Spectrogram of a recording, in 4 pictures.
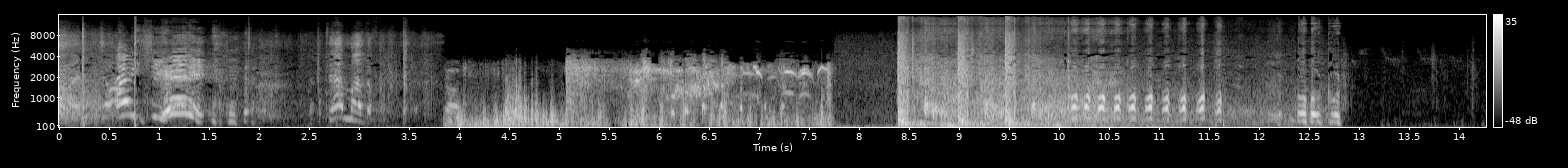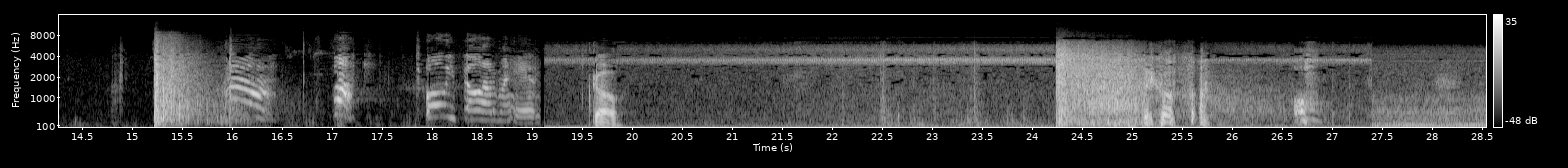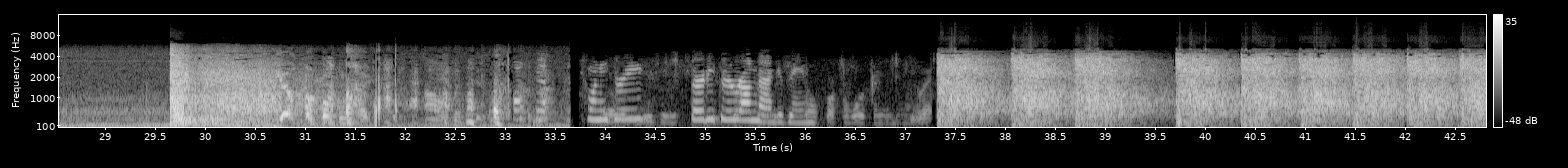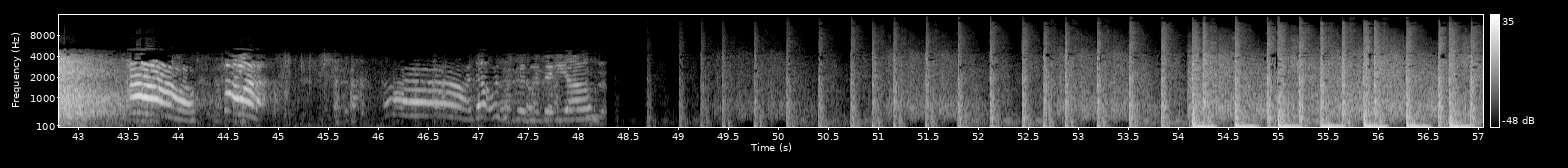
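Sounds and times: woman laughing: 1.4s - 3.3s, 5.7s - 7.8s, 10.1s - 12.9s, 25.1s - 25.8s, 26.6s - 27.1s, 31.0s - 33.5s, 44.2s - 48.2s
loud gunfire: 8.4s - 10.4s, 15.2s - 15.9s, 24.2s - 25.3s, 29.6s - 31.1s, 37.3s - 43.5s, 49.0s - 57.0s
gunshots: 8.4s - 10.6s, 15.2s - 16.0s, 24.2s - 25.4s, 29.6s - 31.1s, 37.3s - 43.5s, 49.0s - 57.0s
low steady hum: 27.2s - 33.7s.

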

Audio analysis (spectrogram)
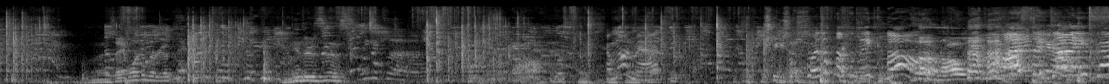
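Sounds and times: dice clattering on wooden floor: 0.0s - 0.5s, 1.9s - 2.6s, 4.2s - 8.5s.

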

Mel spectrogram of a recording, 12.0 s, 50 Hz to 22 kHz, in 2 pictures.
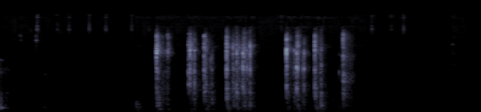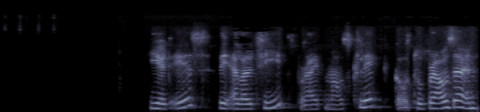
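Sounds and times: computer keyboard typing: 0.7s - 5.2s.

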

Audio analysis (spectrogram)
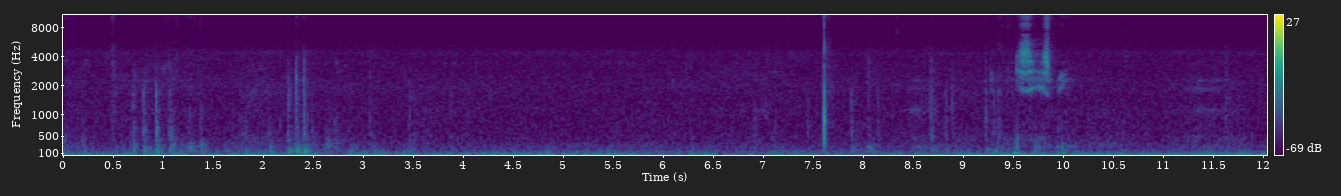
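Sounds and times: breathy human whisper: 9.4s - 10.2s.

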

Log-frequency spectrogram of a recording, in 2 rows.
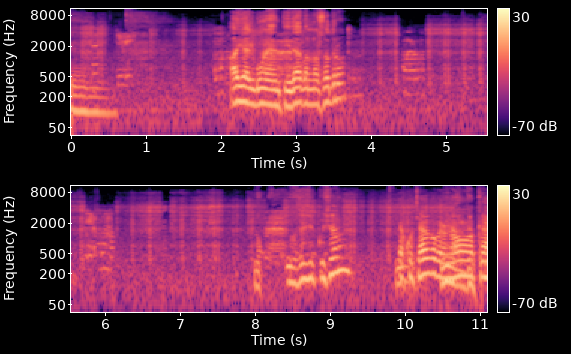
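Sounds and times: choppy radio static: 0.0s - 11.0s.

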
